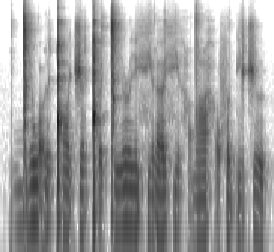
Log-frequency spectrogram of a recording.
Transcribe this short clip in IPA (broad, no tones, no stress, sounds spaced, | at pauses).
ɡ͡ǀ e w ɔ̰ ɾ ɯ ǃʰ ɔ t͡ʃ ə ǃʰ ə̰ ǀ i ɹ i fʲ ə ɾ ɜ fʲ ɜ h ə̰ dˤ a h ɔ̰ f ə pʲ ə t͡ʃ ɯ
